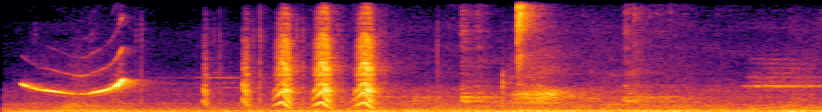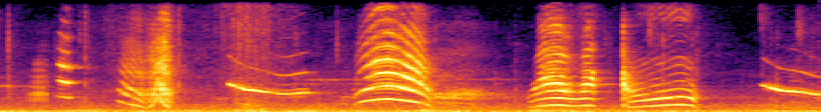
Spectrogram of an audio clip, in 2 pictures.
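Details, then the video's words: A pet ring-necked (rose-ringed) talking parakeet, with a newly acquired parrot, gives harsh, arching squawks and short chattering notes, about one every second, over a steady low background hum. "Green Talking parrot speaking with my new parrot"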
